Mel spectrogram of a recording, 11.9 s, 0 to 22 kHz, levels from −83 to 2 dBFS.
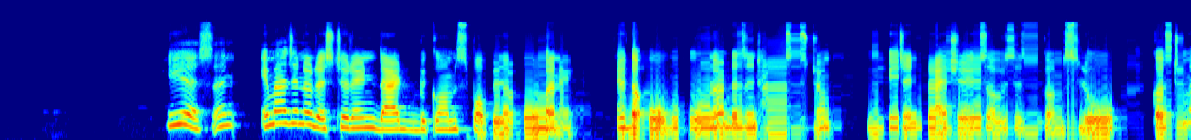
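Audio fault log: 4.78 to 11.91 s, robotic sound from repeated short buffers: the speech turns into a rigid metallic buzz pitched at 133 Hz that still loosely follows the words. This is likely from fresh audio arriving too slowly and a snippet of about 7.5 ms being replayed for most of this stretch.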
